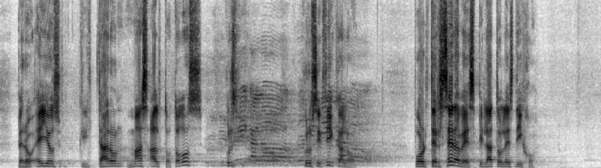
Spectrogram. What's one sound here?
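An older man speaks with animation through a microphone.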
